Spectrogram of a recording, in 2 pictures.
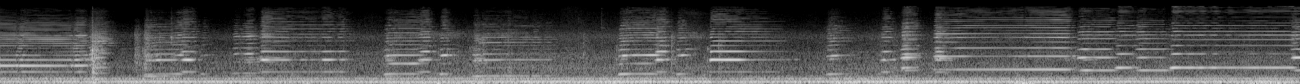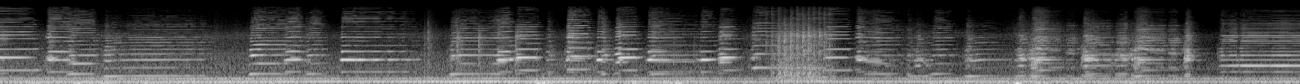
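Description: Harmonica playing a slow melody of single held notes over a steady low hum.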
